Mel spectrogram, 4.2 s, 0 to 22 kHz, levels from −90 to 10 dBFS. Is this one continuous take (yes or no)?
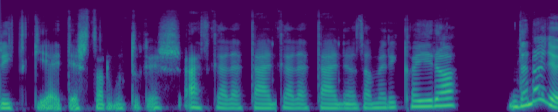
no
